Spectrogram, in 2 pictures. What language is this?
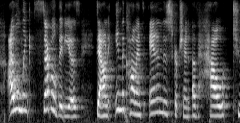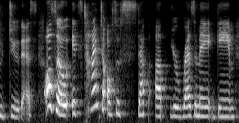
English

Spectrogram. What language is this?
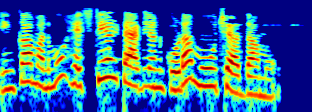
Telugu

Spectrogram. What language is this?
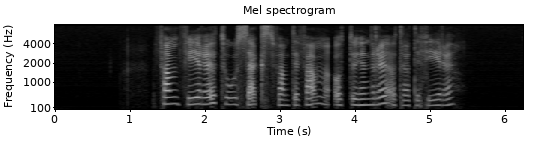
Norwegian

